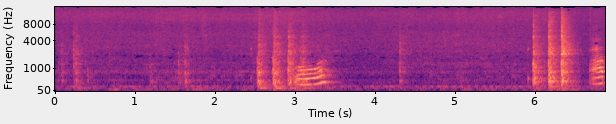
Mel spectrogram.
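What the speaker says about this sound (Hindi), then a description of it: "अब मसालों को अच्छे से मेथी के साथ में मिक्स कर लेते हैं" Spices being stirred into fenugreek leaves and mushroom in a pan, with soft scraping and clinks of the spoon and a couple of louder bursts of stirring, while someone speaks intermittently over it.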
